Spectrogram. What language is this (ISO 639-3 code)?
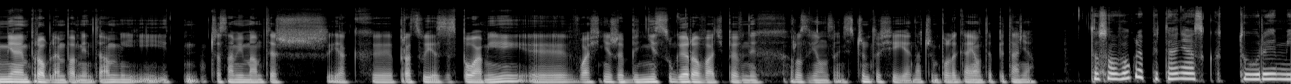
pol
